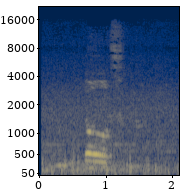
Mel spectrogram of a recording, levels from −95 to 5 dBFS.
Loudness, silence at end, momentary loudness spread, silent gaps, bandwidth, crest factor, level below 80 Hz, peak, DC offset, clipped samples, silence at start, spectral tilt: -29 LUFS; 0 s; 20 LU; none; 15 kHz; 18 dB; -52 dBFS; -12 dBFS; under 0.1%; under 0.1%; 0.05 s; -6.5 dB/octave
